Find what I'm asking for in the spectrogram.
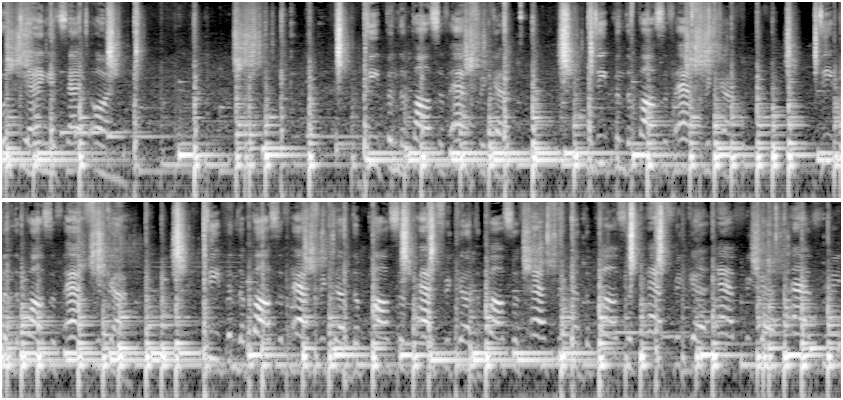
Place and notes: Mufakose, Harare, Zimbabwe - Blackheat jamming in Mufakosi...
We are sitting a long morning under a tree in a garden in Mufakosi township of Harare. You can hear the traffic of one of the main Through-roads just behind the garden-hedge. Blackheat DeShanti is jamming away with her band… children and neighbors drop buy and linger… “Deep in the Pulse of Africa…”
